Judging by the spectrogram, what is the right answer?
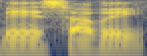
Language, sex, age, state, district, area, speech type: Bodo, male, 60+, Assam, Baksa, rural, spontaneous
